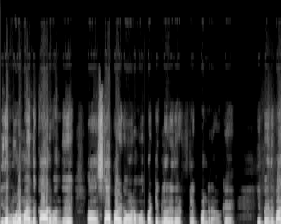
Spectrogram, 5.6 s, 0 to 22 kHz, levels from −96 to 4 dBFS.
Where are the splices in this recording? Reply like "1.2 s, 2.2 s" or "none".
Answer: 2.9 s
